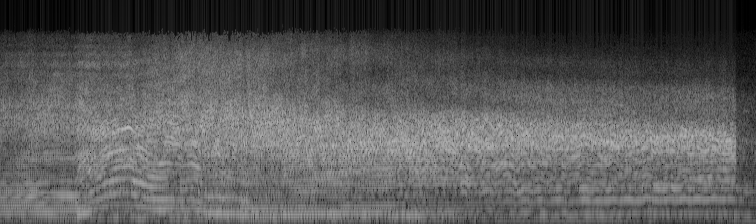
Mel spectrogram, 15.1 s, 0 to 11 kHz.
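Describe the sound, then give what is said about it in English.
A drag racing car launches down a quarter-mile strip on uneven tarmac at Blackbush. A loud engine roar climbs sharply in pitch, dips briefly, then holds a sustained, rising drone until it cuts off abruptly. “it raises itself on its springs and bounces hysterically off down the uneven Blackbush tarmac to record a fantastic 10.75, 144 mile per hour quarter mile”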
